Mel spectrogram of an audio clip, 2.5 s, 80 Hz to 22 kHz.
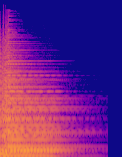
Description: C Major 7th Suspended 4th Sharp 5th, guitar

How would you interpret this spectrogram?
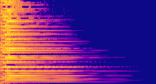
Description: F sharp Augmented F sharp

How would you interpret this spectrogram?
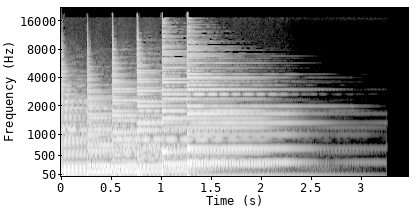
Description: D Minor 6th Add 9th D, Guitar, Drop D

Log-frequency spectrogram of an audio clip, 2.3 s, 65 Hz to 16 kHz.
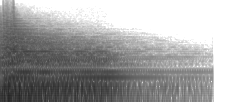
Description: F sharp 7th Suspended 4th Sharp 5th F sharp down

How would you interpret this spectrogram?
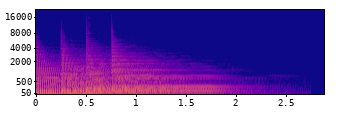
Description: Gb Suspended 2nd Suspended 4th, Bass Standard; Gbsus2sus4 arpeggiated; 2,2,6,6

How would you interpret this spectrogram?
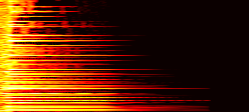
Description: F sharp Augmented F sharp Guitar Half Step Down

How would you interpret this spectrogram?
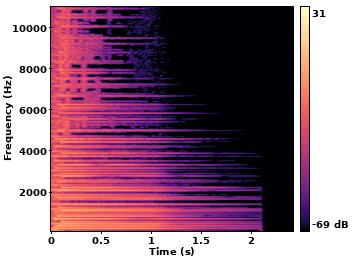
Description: A sharp Minor 7th, Guitar, Standard; strummed; capo 3; x,x,8,10,9,9

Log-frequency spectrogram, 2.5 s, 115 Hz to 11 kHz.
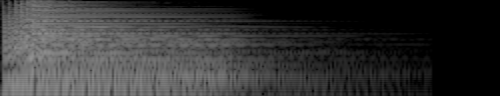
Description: B Minor 11th B down

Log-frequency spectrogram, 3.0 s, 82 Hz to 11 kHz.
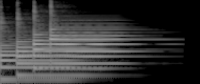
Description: A Major 7th A, Bass; AM7; arpeggiated; JGuitar

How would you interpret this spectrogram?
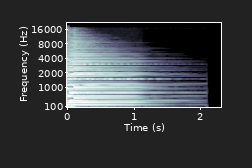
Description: Gb Suspended 4th Sharp 5th, Guitar, Open D; x,9,12,12,9,9; down; chord shape

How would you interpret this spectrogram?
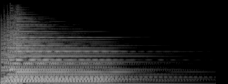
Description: C 11th C down Guitar; C11 strummed

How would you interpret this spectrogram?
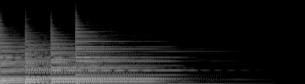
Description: F Major, Bass Standard; arpeggiated

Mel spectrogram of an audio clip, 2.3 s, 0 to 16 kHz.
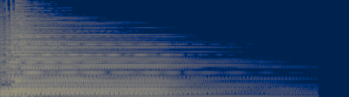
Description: Bb Suspended 4th Sharp 5th Bb down Guitar; Bbsus4#5 strummed

